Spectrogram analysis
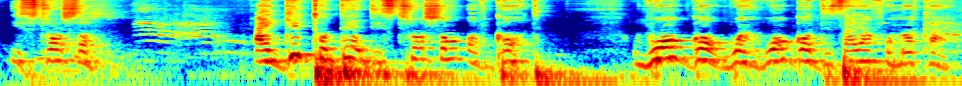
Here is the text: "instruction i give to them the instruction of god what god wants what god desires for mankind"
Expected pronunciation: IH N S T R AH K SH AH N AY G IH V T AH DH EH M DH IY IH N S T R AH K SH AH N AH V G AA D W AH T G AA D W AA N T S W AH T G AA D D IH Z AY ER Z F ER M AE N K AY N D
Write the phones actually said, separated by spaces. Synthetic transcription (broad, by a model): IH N S T R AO K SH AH N AY G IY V T AH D EH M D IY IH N S T R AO K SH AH N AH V G AA D W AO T G AA D W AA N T W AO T G AA D D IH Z AY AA F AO M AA K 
